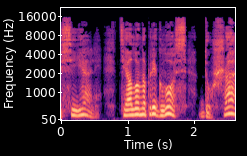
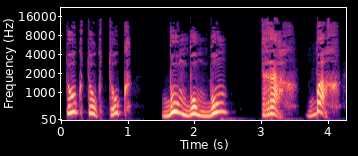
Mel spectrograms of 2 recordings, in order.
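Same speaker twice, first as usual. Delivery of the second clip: loud, drawn-out knocks growing into bangs; imitated pounding; 5 semitones higher, 6 dB louder, much slower than usual. A narrator's reading. Narrator imitates someone hammering on the door, forceful.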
